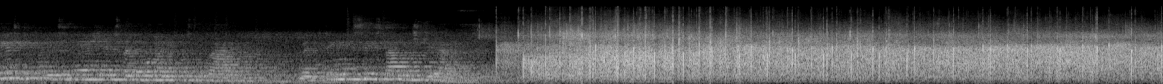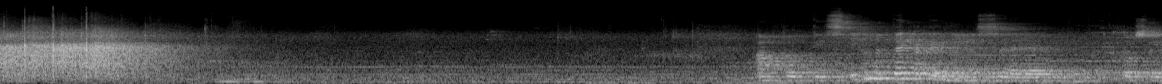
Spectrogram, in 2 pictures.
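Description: A woman speaks through a microphone over loudspeakers in a large echoing hall.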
